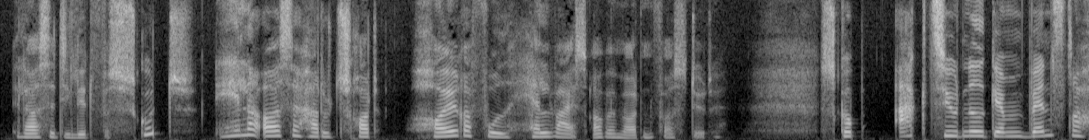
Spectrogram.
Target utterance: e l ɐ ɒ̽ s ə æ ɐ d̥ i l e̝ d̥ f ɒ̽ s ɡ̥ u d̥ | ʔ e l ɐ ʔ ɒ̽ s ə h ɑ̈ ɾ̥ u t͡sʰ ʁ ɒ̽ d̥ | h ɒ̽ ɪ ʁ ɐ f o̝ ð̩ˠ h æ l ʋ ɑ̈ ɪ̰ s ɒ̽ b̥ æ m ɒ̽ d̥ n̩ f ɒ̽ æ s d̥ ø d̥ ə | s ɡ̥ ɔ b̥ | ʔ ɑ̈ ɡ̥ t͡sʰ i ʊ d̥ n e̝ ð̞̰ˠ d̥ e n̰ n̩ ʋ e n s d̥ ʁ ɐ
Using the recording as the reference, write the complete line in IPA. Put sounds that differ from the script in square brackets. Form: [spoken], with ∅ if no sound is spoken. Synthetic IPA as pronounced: e l ɐ ɒ̽ s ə æ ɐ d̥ i l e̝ d̥ f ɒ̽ s ɡ̥ u d̥ | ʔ e l ɐ ʔ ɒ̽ s ə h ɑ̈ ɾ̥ u t͡sʰ ʁ ɒ̽ d̥ | h ɒ̽ ɪ ʁ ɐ f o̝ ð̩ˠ h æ l ʋ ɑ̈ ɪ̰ s ɒ̽ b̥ æ m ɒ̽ d̥ n̩ f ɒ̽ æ s d̥ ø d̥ ə | s ɡ̥ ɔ b̥ | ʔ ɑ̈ ɡ̥ t͡sʰ i ʊ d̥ n e̝ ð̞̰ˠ [ɡ̥] e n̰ [m̩] ʋ e n s d̥ ʁ ɐ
